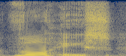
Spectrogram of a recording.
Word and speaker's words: Voorhees: on the radio and they do just pronounce it vorhees which is how it's spelled but that's rather disappointing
